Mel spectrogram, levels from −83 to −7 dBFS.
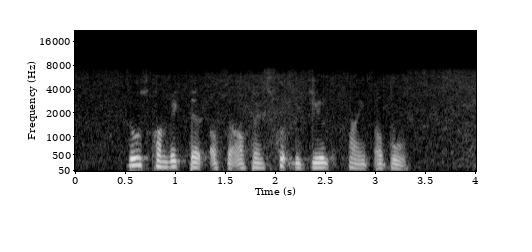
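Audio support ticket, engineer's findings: Noise suppressor artifacts, whole clip: background level pumps, dropping about 10 dB in pauses and rising back under speech. Residual room noise, about 18 dB below speech. Suppressor applying per-frame band gains to noise-classified bins.

Small forward jumps at 1.17 s and 2.21 s, no silence, each skipping a slice of roughly 10 ms. Likely dropped buffer (overrun): capture not read in time, hardware overwrote samples, and the surviving audio is spliced end to end.

AMR rate drop from 2.11 s to end: speech goes rougher, more synthetic, with bandwidth and continuity unchanged. AMR-WB stepped down from 12.65 to 6.6 kbit/s, typically a network command on weak radio, spending bits on error protection. Before 2.11 s, 12.65 kbit/s coding sounds clear.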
